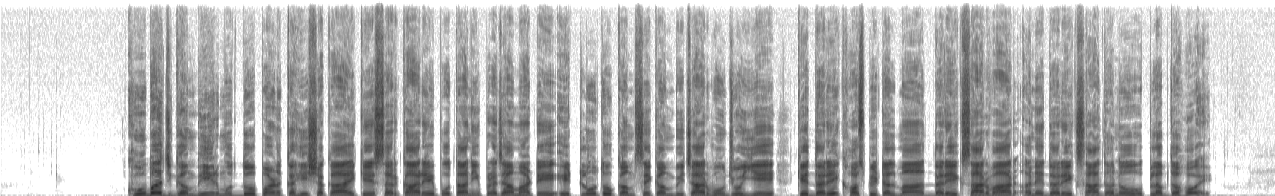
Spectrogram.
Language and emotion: Gujarati, neutral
